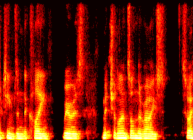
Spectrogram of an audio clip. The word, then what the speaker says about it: Midtjylland: I've just found out it's pronounced Midtjylland. Midtjylland. Not Midtjylland.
